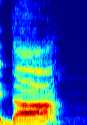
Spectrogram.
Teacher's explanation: it's actually said with the flat part of your tongue right behind that ridge where you're behind your front teeth. It's called the alveolar ridge.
